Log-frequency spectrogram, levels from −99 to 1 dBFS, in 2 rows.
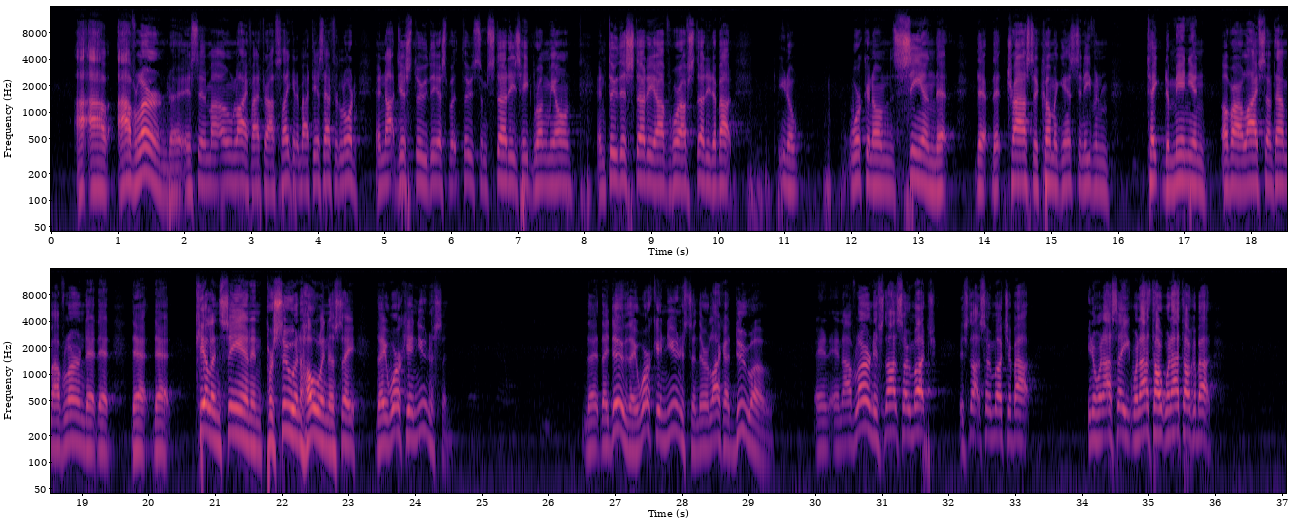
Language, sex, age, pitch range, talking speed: English, male, 50-69, 140-175 Hz, 185 wpm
